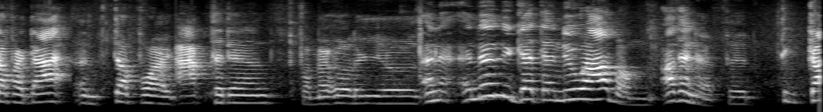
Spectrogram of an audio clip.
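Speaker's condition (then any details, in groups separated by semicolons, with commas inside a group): Cerebral palsy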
